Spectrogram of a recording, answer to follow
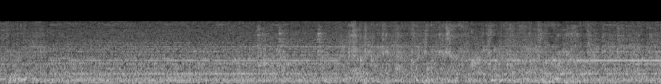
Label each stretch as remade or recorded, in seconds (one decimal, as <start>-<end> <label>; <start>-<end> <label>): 0.0-0.5 remade; 0.5-3.4 recorded; 3.4-5.9 remade; 5.9-6.6 recorded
